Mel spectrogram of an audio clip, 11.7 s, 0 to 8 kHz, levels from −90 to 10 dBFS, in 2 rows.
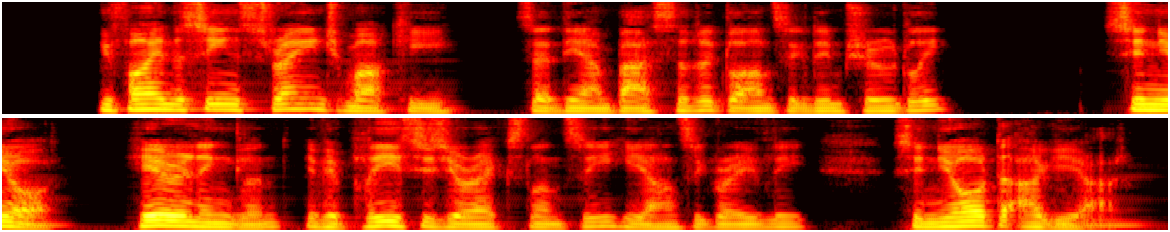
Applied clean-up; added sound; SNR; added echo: neural mask model DeepFilterNet 3.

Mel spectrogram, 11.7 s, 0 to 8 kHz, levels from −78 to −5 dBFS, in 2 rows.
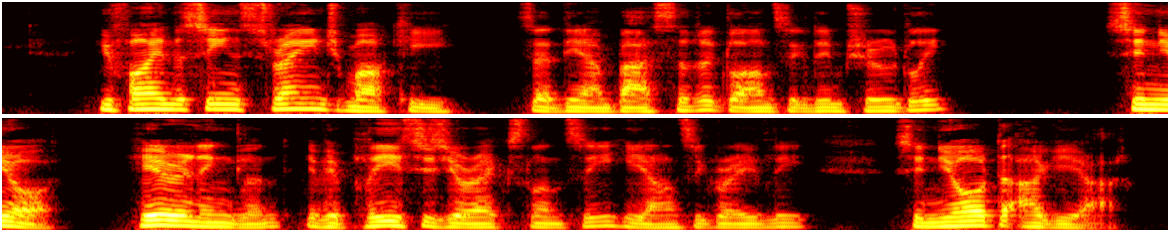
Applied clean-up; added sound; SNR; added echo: none; none; none; none.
